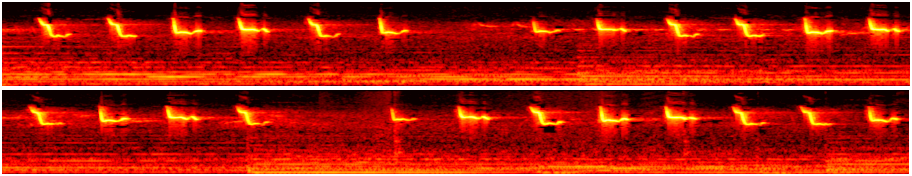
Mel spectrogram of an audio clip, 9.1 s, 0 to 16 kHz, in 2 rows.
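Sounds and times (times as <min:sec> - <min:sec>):
common chiffchaff singing: 0:00.0 - 0:09.0.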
